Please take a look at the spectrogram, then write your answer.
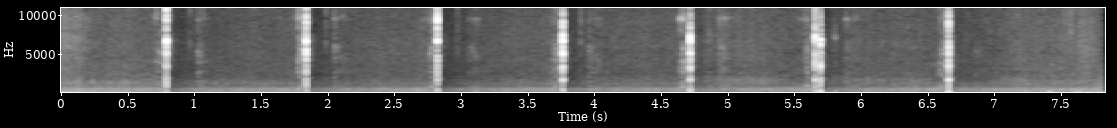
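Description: Sharp, crisp snips of plastic scissors, about seven evenly spaced cuts over faint background hiss, each a short clicky snap with no voices.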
